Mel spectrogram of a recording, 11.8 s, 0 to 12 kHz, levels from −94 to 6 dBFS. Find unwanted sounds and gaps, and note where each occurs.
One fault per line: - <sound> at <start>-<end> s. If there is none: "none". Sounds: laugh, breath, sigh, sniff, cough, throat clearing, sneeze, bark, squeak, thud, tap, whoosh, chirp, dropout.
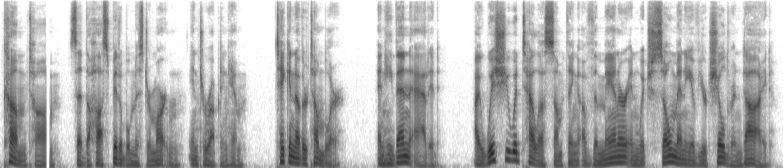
- dropout at 0.7-0.7 s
